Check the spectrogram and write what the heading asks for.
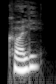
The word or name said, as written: collier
